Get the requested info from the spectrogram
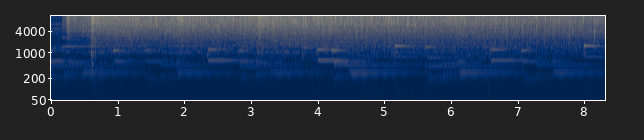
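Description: A wet grated cauliflower, carrot and egg mixture sizzling as it lands in hot frying oil. The sizzle starts suddenly and then runs on steadily, with a single knock about half a second in.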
